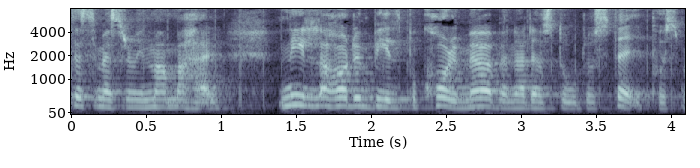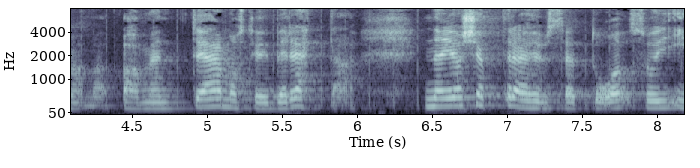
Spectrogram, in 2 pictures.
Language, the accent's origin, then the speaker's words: Swedish; Spain; Ja, som spanjor, man går förbi mitt hus och bara, nej men alltså, där bor den där idioten som inte har skrivit grammatiskt fel.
